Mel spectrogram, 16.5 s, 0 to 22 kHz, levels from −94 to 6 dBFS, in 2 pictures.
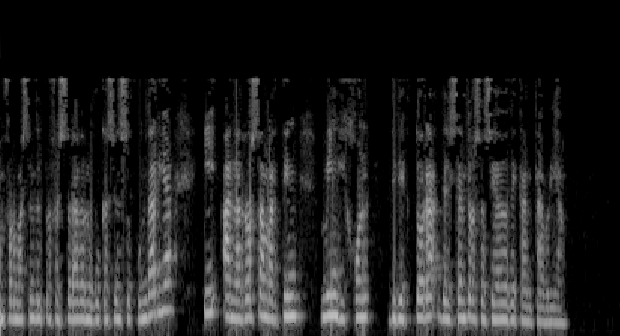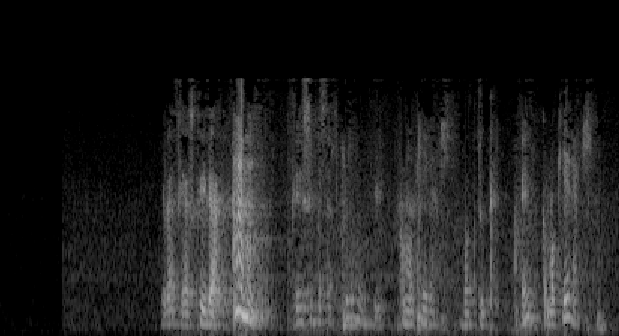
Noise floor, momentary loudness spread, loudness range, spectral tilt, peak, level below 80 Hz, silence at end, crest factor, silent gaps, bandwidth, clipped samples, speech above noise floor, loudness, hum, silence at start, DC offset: -86 dBFS; 19 LU; 14 LU; -5 dB/octave; -10 dBFS; -68 dBFS; 0.2 s; 24 dB; none; 8.8 kHz; under 0.1%; 54 dB; -32 LUFS; none; 0 s; under 0.1%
